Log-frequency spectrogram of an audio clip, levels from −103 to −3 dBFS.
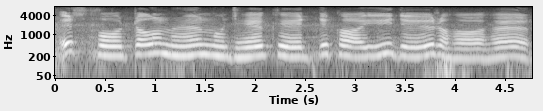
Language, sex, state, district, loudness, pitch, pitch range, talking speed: Hindi, female, Madhya Pradesh, Katni, -15 LUFS, 220 Hz, 200-240 Hz, 115 wpm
